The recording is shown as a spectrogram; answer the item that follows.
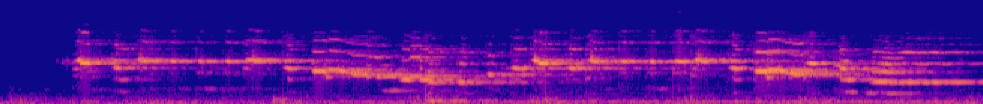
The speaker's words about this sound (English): Each one is represented by a different motif, and in the orchestra is played by a different instrument, like this. The bird by the flute.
